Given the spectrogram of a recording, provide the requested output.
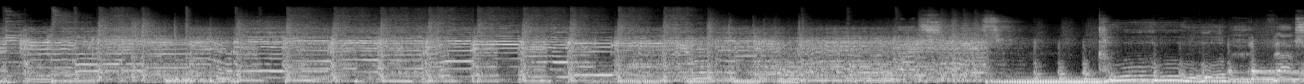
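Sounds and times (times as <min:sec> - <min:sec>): bass guitar: 0:00.0 - 0:13.0
drum kit: 0:00.0 - 0:13.0
electric guitars: 0:00.0 - 0:13.0.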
